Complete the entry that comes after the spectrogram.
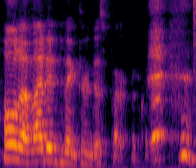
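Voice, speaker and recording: Animated, giggly woman bantering at a game table. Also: medium pitch, fairly quick. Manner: rambling, giggly, self-correcting. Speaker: player in a tabletop roleplaying game. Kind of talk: casual banter, half in character.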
